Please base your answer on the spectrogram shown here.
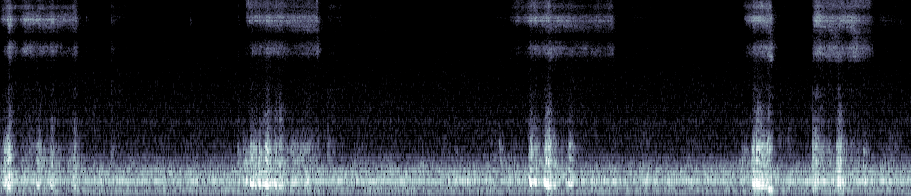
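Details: Loud snoring from a pet dog, rough drawn-out breaths returning about every five seconds with soft wheezy snorts between them, above a constant low background hum.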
